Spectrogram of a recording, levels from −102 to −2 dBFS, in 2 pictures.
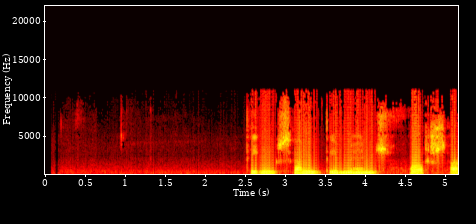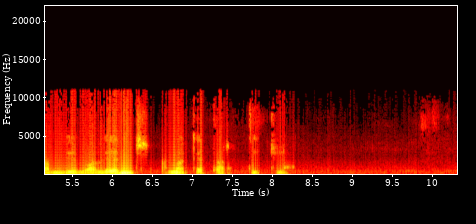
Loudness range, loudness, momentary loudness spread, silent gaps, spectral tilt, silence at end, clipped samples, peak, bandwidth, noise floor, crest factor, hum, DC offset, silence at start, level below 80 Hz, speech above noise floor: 8 LU; -27 LUFS; 14 LU; none; -5 dB/octave; 2.05 s; under 0.1%; -8 dBFS; 11.5 kHz; -60 dBFS; 20 dB; none; under 0.1%; 2.55 s; -46 dBFS; 34 dB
